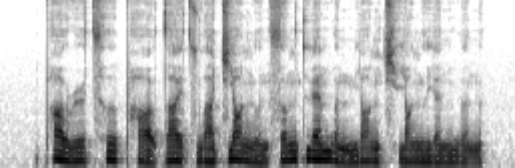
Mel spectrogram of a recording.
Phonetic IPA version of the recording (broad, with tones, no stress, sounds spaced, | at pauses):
pʰ ɑ˥˨ ʊ̯ ɻ ɻ̩˥˨ t͡sʰ ɹ̩˥˨ pʰ ɑ̰˨˩ ʊ̯ t̪ a˥˨ ɪ̯ t͡s w ä˨˦ t͡ɕ j ɑ˥˨ ŋ l ə˩ n s ɤ˦ ŋ t̪ ɥ ɛ˦ m w ə̰˨˩ n m j ɑ˥˨ ŋ t͡ɕʰ j ɑ˦ ŋ l j ɛ˨˦ n m w ə̰˨˩ n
